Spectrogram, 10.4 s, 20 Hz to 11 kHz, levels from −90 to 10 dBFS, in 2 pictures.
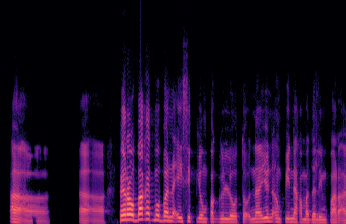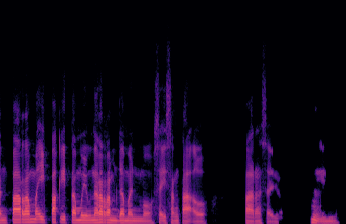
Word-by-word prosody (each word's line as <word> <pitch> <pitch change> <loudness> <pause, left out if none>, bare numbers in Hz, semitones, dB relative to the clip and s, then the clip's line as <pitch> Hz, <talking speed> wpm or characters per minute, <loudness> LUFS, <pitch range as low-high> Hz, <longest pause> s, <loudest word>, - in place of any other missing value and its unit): Oo, 100 0 +2 0.8
oo. 100 -3 -3 0.3
Pero 250 +2 +10
bakit 275 +1 +8
mo 240 -3 +2
ba 215 - +6
naisip 185 -2 -1
'yong 155 -1 -2
pagluluto 145 -2 -2
na 155 +1 +1
'yon 175 +2 +1
ang 160 - -3
pinakamadaling 135 -4 -2
paraan 115 -2 -3
para 130 +3 +1
maipakita 135 -2 -4
mo 115 - -3
'yong 115 0 -4
nararamdaman 110 -4 -2
mo 95 0 -9
sa 100 - -10
isang 100 +1 -10
tao? 85 -3 -7 0.5
Para 95 -1 -6
sa'yo. 80 -1 -15 0.5
Mm. 95 -4 -9
130 Hz, 150 wpm, -24 LUFS, 100-150 Hz, 0.8 s, Pero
